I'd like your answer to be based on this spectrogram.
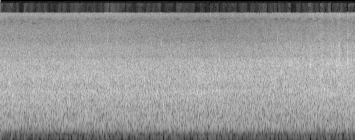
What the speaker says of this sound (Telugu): వరద చూడండి.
